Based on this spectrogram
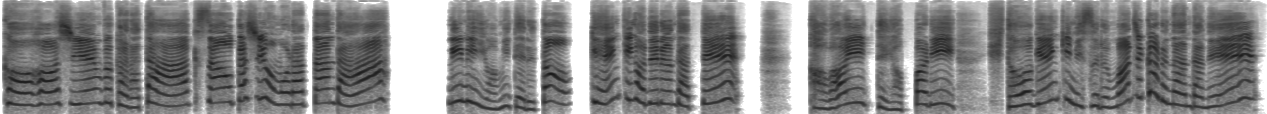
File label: DIALOGUE, JP; Lily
